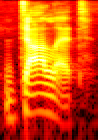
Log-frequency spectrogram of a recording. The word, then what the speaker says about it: dalet: You'd probably expect it to be some sort of a D sound, right? A, B, C, D. Well, sure enough, it is a Dalet.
